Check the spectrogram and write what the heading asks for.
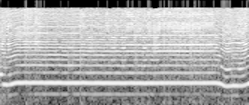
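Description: A woman singing one long, steady high note into a microphone, loud and amplified.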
